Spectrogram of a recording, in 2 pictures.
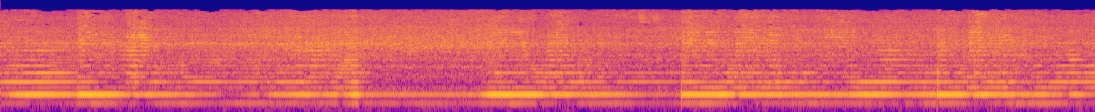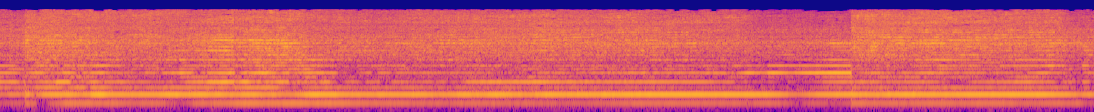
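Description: CNC router spindle running with a steady pitched whine as its bit carves a relief pattern into a wooden panel. The loudness dips and rises a few times, with a few faint ticks.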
